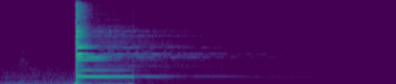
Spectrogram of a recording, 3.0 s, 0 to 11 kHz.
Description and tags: C5note (Glass)
Water glass struck by chopstick. Notes were created by adding and subtracting water. Recorded on Avatone CV-12 into Garageband; compression, EQ and reverb added.
clear-note, fast-attack, single-note, strike, medium-release, Water-glass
